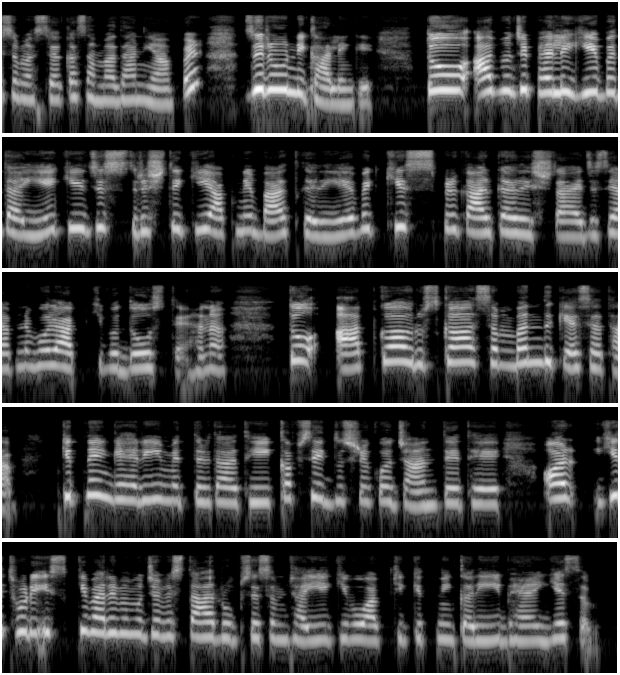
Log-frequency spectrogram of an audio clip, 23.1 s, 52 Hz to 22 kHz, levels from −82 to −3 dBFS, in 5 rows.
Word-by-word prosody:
समस्या 250 Hz, -2 st, -5 dB
का 275 Hz, -, -5 dB
समाधान 245 Hz, -2 st, -6 dB
यहाँ 200 Hz, -2 st, -3 dB
पर -, -, +7 dB, 0.4 s
ज़रूर 390 Hz, 0 st, +9 dB
निकालेंगे। 210 Hz, -, -1 dB, 0.4 s
तो 380 Hz, +1 st, +9 dB
आप 360 Hz, 0 st, +7 dB
मुझे 370 Hz, +1 st, +3 dB
पहले 340 Hz, +1 st, +6 dB
ये 335 Hz, +1 st, +6 dB
बताइए 260 Hz, -3 st, -1 dB
कि 330 Hz, 0 st, +1 dB
जिस 335 Hz, +2 st, -1 dB
रिश्ते 285 Hz, +3 st, +2 dB
की 310 Hz, +1 st, -4 dB
आपने 290 Hz, +2 st, -7 dB
बात 245 Hz, 0 st, 0 dB
करी 225 Hz, -3 st, -5 dB
है, 255 Hz, +2 st, -1 dB
वह 325 Hz, +4 st, -1 dB
किस 350 Hz, -1 st, 0 dB
प्रकार 285 Hz, -4 st, +2 dB
का 280 Hz, -2 st, +1 dB
रिश्ता 245 Hz, -3 st, -1 dB
है? 220 Hz, 0 st, -2 dB
जैसे 240 Hz, +4 st, -6 dB
आपने 265 Hz, +3 st, -6 dB
बोला 295 Hz, 0 st, 0 dB
आपकी 260 Hz, -1 st, -4 dB
वो 260 Hz, -, -5 dB, 0.2 s
दोस्त 265 Hz, 0 st, -5 dB
है, -, -, -9 dB
है 220 Hz, -, -6 dB
ना? 245 Hz, -2 st, -4 dB, 0.5 s
तो 370 Hz, -, +4 dB, 0.3 s
आपका 275 Hz, +8 st, +4 dB
और 335 Hz, -, -3 dB
उसका 345 Hz, +3 st, +2 dB
संबंध 330 Hz, +2 st, -1 dB
कैसा 265 Hz, -1 st, -2 dB
था? -, -, -3 dB, 0.4 s
कितनी 370 Hz, +2 st, +3 dB
गहरी 310 Hz, 0 st, -1 dB
मित्रता 280 Hz, -2 st, -5 dB
थी, 275 Hz, 0 st, +1 dB
कब 325 Hz, 0 st, -2 dB
से 350 Hz, -, +2 dB
एक-दूसरे 285 Hz, -1 st, -2 dB
को 285 Hz, +1 st, -7 dB
जानते 235 Hz, +3 st, -3 dB
थे? 255 Hz, 0 st, -2 dB, 0.4 s
और 330 Hz, +2 st, +5 dB, 0.3 s
ये 370 Hz, -, +4 dB
थोड़ी 350 Hz, -1 st, +1 dB
इसके 345 Hz, +2 st, -3 dB
बारे 335 Hz, -1 st, +1 dB
में 330 Hz, -, -6 dB
मुझे 315 Hz, -1 st, -5 dB
विस्तार 280 Hz, -1 st, -1 dB
रूप 260 Hz, -3 st, -10 dB
से 265 Hz, -, -3 dB
समझाइए 245 Hz, -2 st, -5 dB
कि 255 Hz, -, -9 dB
वो 250 Hz, 0 st, -4 dB
आपकी 235 Hz, +2 st, -5 dB
कितनी 255 Hz, -1 st, -10 dB
करीब 235 Hz, +1 st, -5 dB
हैं 230 Hz, -1 st, -5 dB
ये 240 Hz, +3 st, -4 dB
सब? 260 Hz, -, -12 dB
275 Hz, 185 wpm, -21 LUFS, 250-330 Hz, 0.5 s, ज़रूर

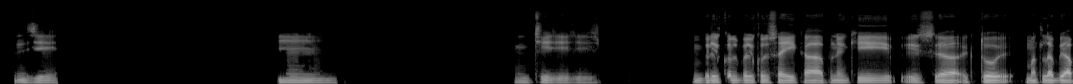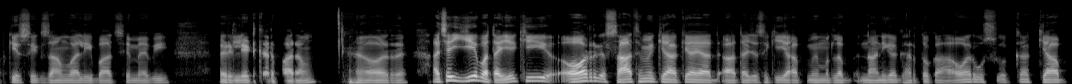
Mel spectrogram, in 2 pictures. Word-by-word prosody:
जी। 90 Hz, -3 st, -7 dB, 2.2 s
हुँ। 95 Hz, -3 st, -7 dB, 1.8 s
हुँ, 100 Hz, -, -10 dB
जी, 95 Hz, -2 st, -5 dB
जी, 85 Hz, 0 st, -8 dB
जी। 85 Hz, +1 st, -17 dB, 0.8 s
बिल्कुल, 95 Hz, 0 st, -3 dB
बिल्कुल 95 Hz, 0 st, -3 dB
सही 90 Hz, 0 st, 0 dB
कहा 90 Hz, +1 st, -1 dB
आपने 95 Hz, +1 st, -5 dB
कि 100 Hz, +2 st, -3 dB, 0.5 s
इस 95 Hz, 0 st, -7 dB
एक 90 Hz, -2 st, -2 dB
तो 95 Hz, -1 st, 0 dB, 0.3 s
मतलब 95 Hz, +1 st, -2 dB
ये 95 Hz, -, +2 dB
आपकी 90 Hz, +4 st, -2 dB
इस 95 Hz, -, -2 dB
एग्ज़ाम 90 Hz, -1 st, -3 dB
वाली 90 Hz, 0 st, -2 dB
बात 90 Hz, 0 st, -4 dB
से -, -, -7 dB
मैं 90 Hz, -1 st, -5 dB
भी 90 Hz, +1 st, -7 dB, 0.5 s
रिलेट 95 Hz, -1 st, +2 dB
कर -, -, +1 dB
पा 90 Hz, 0 st, +3 dB
रहा 90 Hz, 0 st, -1 dB
हूँ 100 Hz, +6 st, -7 dB, 0.5 s
और 90 Hz, 0 st, -1 dB, 0.3 s
अच्छा, 185 Hz, -, +7 dB
ये 180 Hz, +1 st, +8 dB
बताइए 120 Hz, -, +6 dB
कि 165 Hz, +2 st, +2 dB
और 155 Hz, +3 st, +6 dB
साथ 120 Hz, +2 st, +5 dB
में 140 Hz, +1 st, +1 dB
क्या-क्या 115 Hz, -1 st, +4 dB
याद 100 Hz, -2 st, +4 dB
आता 95 Hz, 0 st, 0 dB
है? 95 Hz, -, 0 dB
जैसे 95 Hz, +2 st, -7 dB
कि 100 Hz, +2 st, -3 dB
आपने 100 Hz, +1 st, -2 dB
मतलब 95 Hz, -1 st, -4 dB
नानी 95 Hz, 0 st, -3 dB
का 105 Hz, -, -1 dB
घर 95 Hz, -1 st, -8 dB
तो 100 Hz, -, -4 dB
कहा 85 Hz, -2 st, -5 dB
और 115 Hz, +3 st, -1 dB
उसका 115 Hz, 0 st, -7 dB
क्या 105 Hz, -1 st, +3 dB
95 Hz, 150 wpm, -24 LUFS, 90-105 Hz, 2.2 s, ये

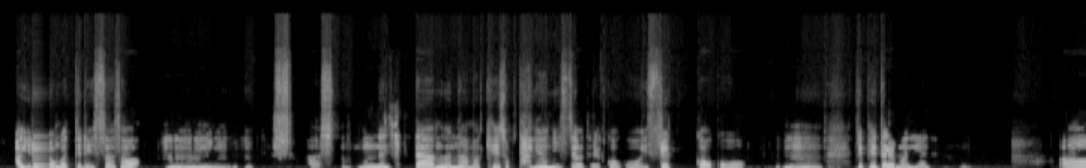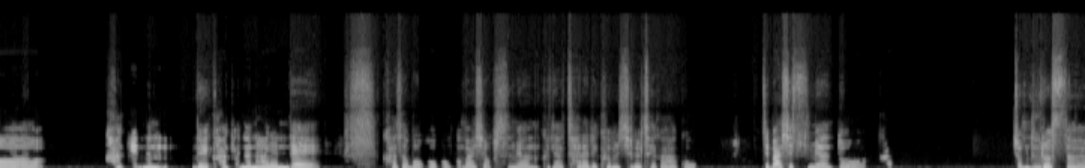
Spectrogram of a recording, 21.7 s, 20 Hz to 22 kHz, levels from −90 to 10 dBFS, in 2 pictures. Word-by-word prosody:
막 260 Hz, -, +7 dB
이런이런 240 Hz, +2 st, +3 dB
것들이 230 Hz, -5 st, +1 dB
있어서 190 Hz, -, +2 dB, 0.3 s
음. 240 Hz, -5 st, +1 dB, 1.3 s
먹는 220 Hz, +7 st, +3 dB
식당은 290 Hz, 0 st, +4 dB
아마 210 Hz, -5 st, 0 dB
계속 190 Hz, +4 st, -1 dB
당연히 230 Hz, +8 st, +4 dB
있어야 185 Hz, 0 st, -1 dB
될 155 Hz, -, -5 dB
거고 175 Hz, -2 st, -4 dB
있을 235 Hz, +7 st, +1 dB, 0.2 s
거고. 180 Hz, -, 0 dB, 0.4 s
음, 200 Hz, -5 st, -2 dB, 0.3 s
이제 195 Hz, -, -1 dB
배달 200 Hz, +5 st, +5 dB
문의 215 Hz, -3 st, 0 dB
하 185 Hz, -, -2 dB, 1.4 s
아 205 Hz, 0 st, +4 dB, 0.6 s
가기는 290 Hz, +5 st, +3 dB, 0.4 s
네, 195 Hz, -2 st, +4 dB
가기는 280 Hz, +9 st, +1 dB
하는데 285 Hz, -, +4 dB, 0.6 s
가서 220 Hz, +2 st, -4 dB
먹어 200 Hz, +4 st, -4 dB
보고 215 Hz, -2 st, -11 dB
맛이 170 Hz, -3 st, -2 dB
없으면 185 Hz, -5 st, -5 dB
그냥 180 Hz, -2 st, -6 dB
차라리 245 Hz, -2 st, -2 dB
그 200 Hz, -, -5 dB
음식을 190 Hz, -1 st, -2 dB
제가 170 Hz, +2 st, -4 dB
하고 180 Hz, -, -6 dB, 0.7 s
이제 -, -, 0 dB
맛있으면 175 Hz, -, +2 dB
또 -, -, -3 dB, 0.3 s
가 -, -, -9 dB, 1.2 s
좀 220 Hz, -4 st, -2 dB
늘었어요. 170 Hz, -4 st, +1 dB
205 Hz, 250 characters per minute, -23 LUFS, 185-245 Hz, 1.4 s, 막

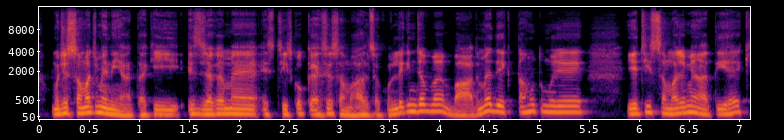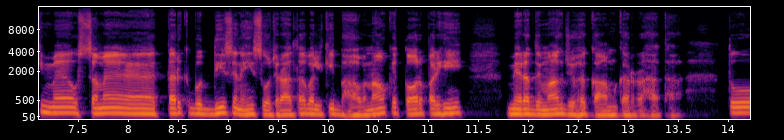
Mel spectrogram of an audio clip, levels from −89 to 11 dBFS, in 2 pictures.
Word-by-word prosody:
मुझे 130 Hz, +4 st, +5 dB
समझ 140 Hz, +4 st, +4 dB
में 145 Hz, -3 st, +5 dB
नहीं 105 Hz, -5 st, +3 dB
आता 90 Hz, +1 st, -3 dB
कि 110 Hz, +4 st, -2 dB, 0.3 s
इस 120 Hz, 0 st, 0 dB
जगह 115 Hz, +2 st, +3 dB
मैं 120 Hz, -2 st, +3 dB
इस 110 Hz, -1 st, -5 dB
चीज़ 110 Hz, -2 st, -2 dB
को 125 Hz, -, -3 dB
कैसे 105 Hz, +3 st, +1 dB
सँभाल 95 Hz, -3 st, -1 dB
सकूँ, 95 Hz, +4 st, -4 dB
लेकिन 165 Hz, +7 st, +2 dB
जब 180 Hz, 0 st, +2 dB
मैं 180 Hz, -9 st, +1 dB
बाद 90 Hz, -2 st, 0 dB
में 185 Hz, -, +2 dB
देखता 160 Hz, -2 st, -1 dB
हूँ 175 Hz, +3 st, -1 dB
तो 170 Hz, -, -9 dB
मुझे 160 Hz, -1 st, +1 dB, 0.4 s
ये 125 Hz, +1 st, +5 dB
चीज़ 155 Hz, +5 st, +1 dB
समझ 125 Hz, -1 st, +2 dB
में 155 Hz, +1 st, +3 dB
आती 115 Hz, -2 st, 0 dB
है, 150 Hz, +6 st, 0 dB
कि 160 Hz, +1 st, -9 dB
मैं 145 Hz, -1 st, +1 dB
उस 140 Hz, -3 st, -3 dB
समय 130 Hz, -2 st, +2 dB
तर्कबुद्धि 130 Hz, 0 st, -1 dB
से 140 Hz, -2 st, -1 dB
नहीं 110 Hz, 0 st, 0 dB
सोच 105 Hz, -2 st, -2 dB
रहा 100 Hz, 0 st, +1 dB
था 125 Hz, -, 0 dB
बल्कि 120 Hz, 0 st, -2 dB
भावनाओं 100 Hz, +6 st, -1 dB
के 140 Hz, -, -3 dB
तौर 120 Hz, 0 st, 0 dB
पर 120 Hz, -, +1 dB
ही, 130 Hz, +3 st, -1 dB, 0.5 s
मेरा 120 Hz, 0 st, +3 dB
दिमाग़ 110 Hz, +2 st, +1 dB
जो 110 Hz, -2 st, -3 dB
है 110 Hz, -, -2 dB
काम 95 Hz, +1 st, -1 dB
कर 95 Hz, -, -2 dB
रहा 85 Hz, -2 st, -8 dB
था। 85 Hz, 0 st, -17 dB, 0.5 s
तो 145 Hz, -, -1 dB
120 Hz, 230 wpm, -22 LUFS, 105-140 Hz, 0.5 s, मुझे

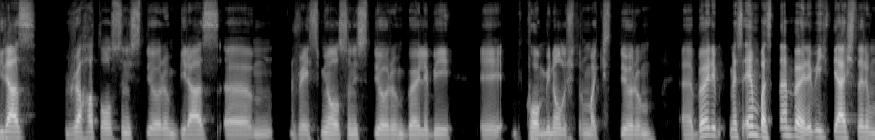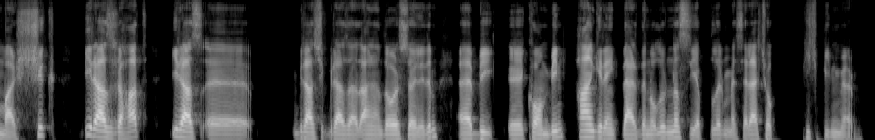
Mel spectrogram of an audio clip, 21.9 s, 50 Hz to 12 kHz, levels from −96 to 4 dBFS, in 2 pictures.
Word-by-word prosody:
biraz 130 Hz, -1 st, +5 dB, 0.4 s
rahat 130 Hz, +2 st, -1 dB
olsun 120 Hz, +1 st, -4 dB
istiyorum. 115 Hz, -2 st, -5 dB
Biraz, 110 Hz, 0 st, 0 dB
emm, 100 Hz, -1 st, -4 dB, 0.3 s
resmî 110 Hz, +3 st, -4 dB
olsun 115 Hz, -1 st, -1 dB
istiyorum. 110 Hz, -1 st, -3 dB
Böyle, 105 Hz, 0 st, -1 dB
bir, 110 Hz, -2 st, -4 dB, 0.3 s
eee, 105 Hz, 0 st, -5 dB, 0.3 s
kombin 120 Hz, -1 st, +1 dB
oluşturmak 110 Hz, -2 st, -4 dB
istiyorum. 105 Hz, -1 st, -4 dB, 0.3 s
Eee, 105 Hz, -1 st, -6 dB
böyle 180 Hz, +2 st, +6 dB
b -, -, -20 dB
mesela 160 Hz, 0 st, +2 dB
en 205 Hz, -1 st, +4 dB
basitinden 180 Hz, +6 st, +3 dB
böyle 130 Hz, -2 st, +6 dB
bir 150 Hz, -, +1 dB
ihtiyaçlarım 135 Hz, -4 st, +3 dB
var. 90 Hz, -1 st, +2 dB
Şık, 185 Hz, -, -5 dB, 0.4 s
biraz 145 Hz, -10 st, +6 dB
rahat, 135 Hz, +4 st, +2 dB, 0.3 s
biraz, 130 Hz, -6 st, +6 dB
eee, 110 Hz, -2 st, -3 dB, 0.6 s
birazcık 120 Hz, -1 st, 0 dB
biraz 110 Hz, -4 st, +2 dB
daha 100 Hz, -2 st, 0 dB
aynen 100 Hz, -2 st, -4 dB
doğru 110 Hz, +1 st, +3 dB
söyledim, 100 Hz, +11 st, -1 dB, 0.3 s
eee, 115 Hz, 0 st, +2 dB
bir, 125 Hz, -3 st, 0 dB, 0.2 s
eee, 110 Hz, 0 st, -1 dB
kombin 120 Hz, +5 st, +1 dB
hangi 150 Hz, -3 st, +5 dB
renklerden 105 Hz, -3 st, 0 dB
olur, 120 Hz, +5 st, -2 dB
nasıl 135 Hz, -5 st, -2 dB
yapılır 110 Hz, +3 st, -5 dB
mesela 100 Hz, +2 st, -1 dB
çok -, -, -6 dB, 0.3 s
hiç 130 Hz, -5 st, -14 dB
bilmiyorum. 90 Hz, +1 st, -9 dB
115 Hz, 135 wpm, -26 LUFS, 105-130 Hz, 0.6 s, böyle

